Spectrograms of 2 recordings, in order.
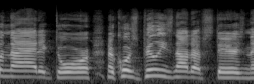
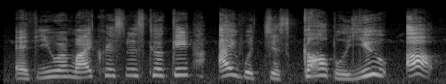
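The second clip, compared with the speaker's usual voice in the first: mock unsettling, creepy, close-in voice. Retelling a movie scene where the mother leans into Agnes: imitating a creepy mother. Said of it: "creepily leans into Agnes".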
